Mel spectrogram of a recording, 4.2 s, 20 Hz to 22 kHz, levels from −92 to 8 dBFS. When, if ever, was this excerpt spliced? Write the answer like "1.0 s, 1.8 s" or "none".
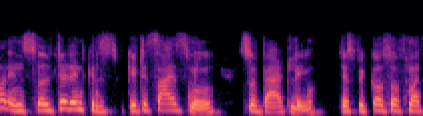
none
